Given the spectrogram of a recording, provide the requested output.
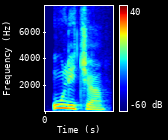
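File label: "улича", Komi, female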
